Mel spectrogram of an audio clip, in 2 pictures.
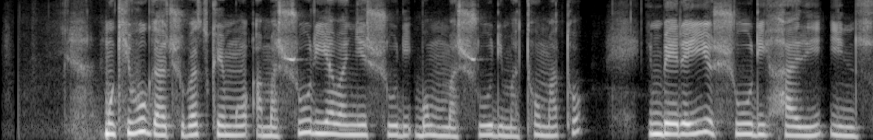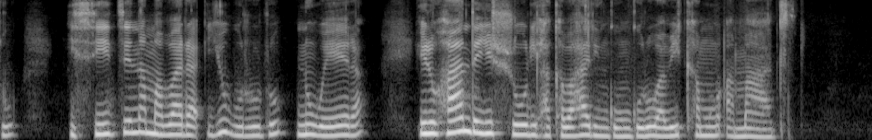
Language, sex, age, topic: Rundi, female, 18-24, education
